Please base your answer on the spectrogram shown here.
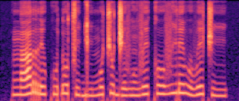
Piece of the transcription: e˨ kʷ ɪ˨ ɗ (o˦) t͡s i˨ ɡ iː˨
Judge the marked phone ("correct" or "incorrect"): correct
